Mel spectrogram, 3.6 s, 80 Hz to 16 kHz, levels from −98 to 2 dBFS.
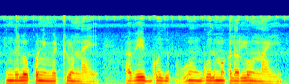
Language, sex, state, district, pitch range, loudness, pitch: Telugu, male, Telangana, Hyderabad, 115-125 Hz, -18 LUFS, 120 Hz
